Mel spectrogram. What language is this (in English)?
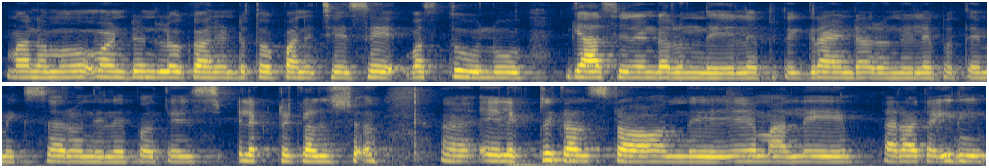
Telugu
